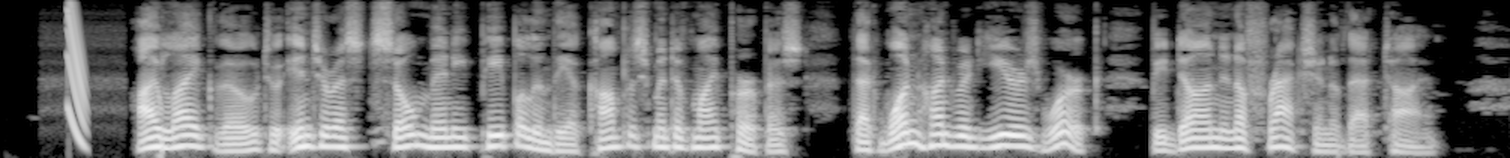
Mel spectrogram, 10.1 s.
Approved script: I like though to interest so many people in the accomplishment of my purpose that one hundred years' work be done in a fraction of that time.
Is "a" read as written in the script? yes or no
yes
